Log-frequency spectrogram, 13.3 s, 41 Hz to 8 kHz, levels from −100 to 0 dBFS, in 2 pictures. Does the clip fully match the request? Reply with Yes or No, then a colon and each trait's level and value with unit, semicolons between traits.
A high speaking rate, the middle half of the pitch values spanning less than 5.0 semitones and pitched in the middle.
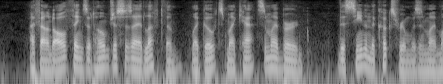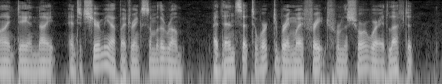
No: fast, 270 wpm; average, 2.8 semitones; very low, 95 Hz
